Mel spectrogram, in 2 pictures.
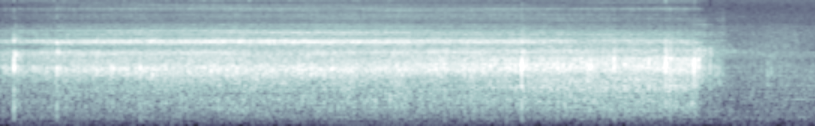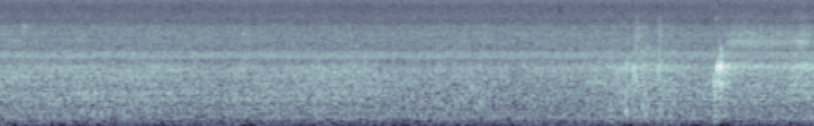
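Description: Wet dual fused Clapton vape coils in a Drop Solo rebuildable dripping atomizer firing during a hit of about four and a half seconds: a steady sizzle and hiss of drawn air that cuts off suddenly. Faint room tone follows.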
